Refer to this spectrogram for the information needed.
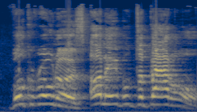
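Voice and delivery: high, loud, quick announcement; referee calling out. Acted. Referee announces a knockout to the arena, calling out loud. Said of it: "the referee then calls out".

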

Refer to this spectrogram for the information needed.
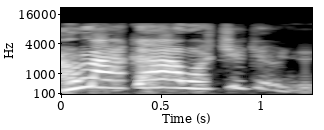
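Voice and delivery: very high mock-female squeal; imitated yelling woman. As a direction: mimic her frantic yelling in falsetto. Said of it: "she's yelling at the guy".

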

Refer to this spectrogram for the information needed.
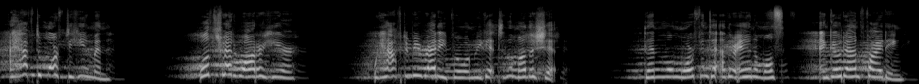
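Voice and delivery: put-on high, distant girl, resigned but resolute; trapped Rachel. A narrator's reading. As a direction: lay out the last stand in a high voice. Plays trapped Rachel in narration.

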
